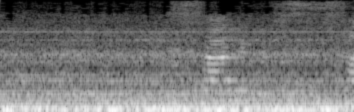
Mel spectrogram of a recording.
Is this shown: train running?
yes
